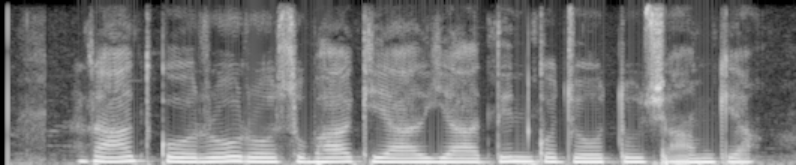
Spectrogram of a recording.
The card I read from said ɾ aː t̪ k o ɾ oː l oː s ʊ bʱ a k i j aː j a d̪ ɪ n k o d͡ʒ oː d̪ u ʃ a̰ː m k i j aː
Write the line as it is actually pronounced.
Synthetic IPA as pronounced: ɾ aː t̪ k o ɾ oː ɾ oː s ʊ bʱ a k i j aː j a d̪ ɪ n k o d͡ʒ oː t̪ u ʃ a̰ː m k i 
